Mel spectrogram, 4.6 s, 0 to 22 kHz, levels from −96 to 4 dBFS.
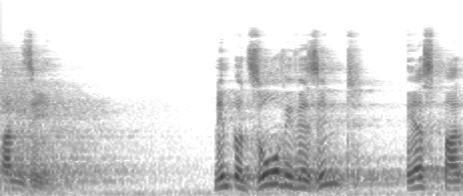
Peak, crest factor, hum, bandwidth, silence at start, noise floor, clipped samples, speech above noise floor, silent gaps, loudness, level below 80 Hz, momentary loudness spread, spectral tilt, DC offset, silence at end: -14 dBFS; 18 dB; none; 12 kHz; 0 s; -69 dBFS; under 0.1%; 38 dB; none; -32 LUFS; -68 dBFS; 21 LU; -3.5 dB/octave; under 0.1%; 0 s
